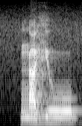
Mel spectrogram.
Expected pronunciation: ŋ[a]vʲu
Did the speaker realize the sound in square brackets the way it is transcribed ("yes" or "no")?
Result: yes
